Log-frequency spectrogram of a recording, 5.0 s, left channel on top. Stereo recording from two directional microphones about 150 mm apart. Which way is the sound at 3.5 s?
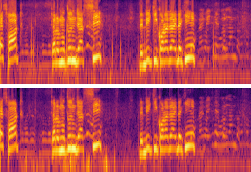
20° left (ahead or behind).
